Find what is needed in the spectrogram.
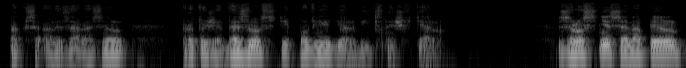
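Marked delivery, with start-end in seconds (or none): none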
